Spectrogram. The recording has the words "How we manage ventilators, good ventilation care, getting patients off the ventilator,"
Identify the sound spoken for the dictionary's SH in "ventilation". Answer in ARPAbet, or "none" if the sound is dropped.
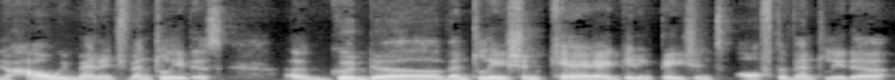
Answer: SH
